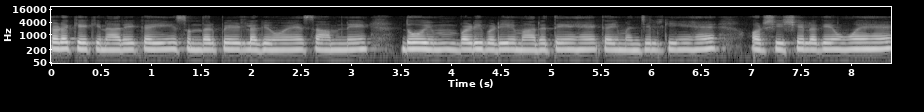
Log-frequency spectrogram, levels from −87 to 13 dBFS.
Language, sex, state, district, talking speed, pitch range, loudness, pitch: Hindi, female, Uttar Pradesh, Varanasi, 165 wpm, 205-215 Hz, -16 LUFS, 210 Hz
